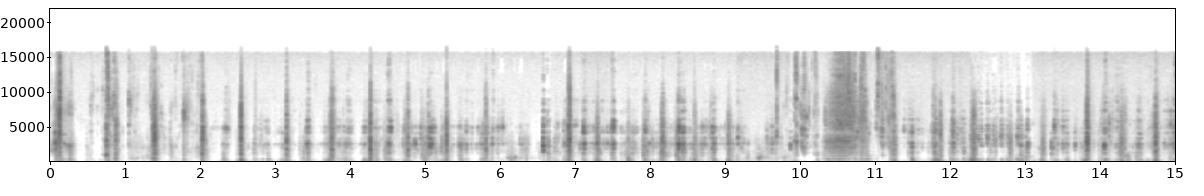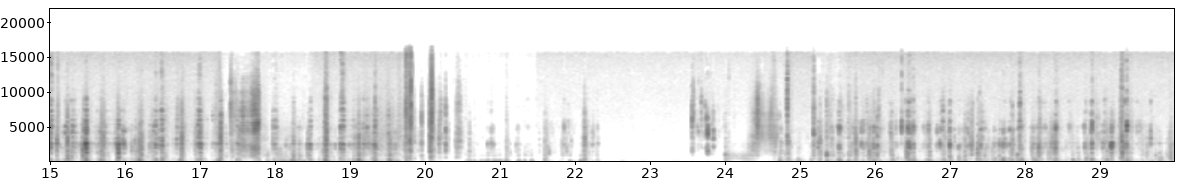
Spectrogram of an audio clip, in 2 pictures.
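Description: Close-miked chewing of a skewered convenience-store sausage, a dense run of bites and chews. After a brief pause about two-thirds through, the chewing resumes on a soft white-bread sandwich.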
